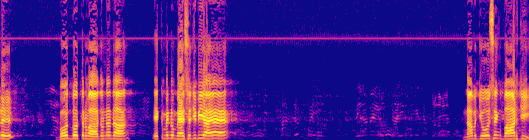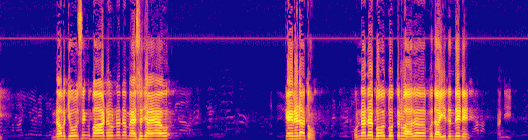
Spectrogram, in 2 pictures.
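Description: A man speaks loudly into a microphone in short bursts, heard through a loudspeaker outdoors.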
